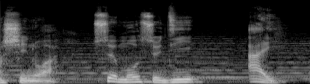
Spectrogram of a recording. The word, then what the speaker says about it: 爱: Ce mot se dit aï. Aï. Donc le mot aimé en chinois se dit aï et il se prononce au 4e tome. Donc tu le prononces de façon sèche et rapide.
